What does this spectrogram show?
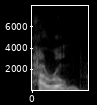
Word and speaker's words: Harum: in the land of Harum which is pronounced like when you clear your throat there lived an ogre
